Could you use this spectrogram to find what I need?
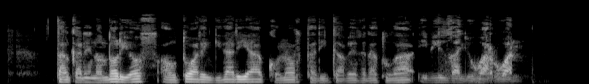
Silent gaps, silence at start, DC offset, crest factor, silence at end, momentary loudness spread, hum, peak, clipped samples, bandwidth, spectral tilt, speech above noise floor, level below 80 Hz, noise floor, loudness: none; 0.55 s; under 0.1%; 20 dB; 0.7 s; 12 LU; none; -4 dBFS; under 0.1%; 11.5 kHz; -5 dB/octave; 50 dB; -58 dBFS; -74 dBFS; -24 LUFS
